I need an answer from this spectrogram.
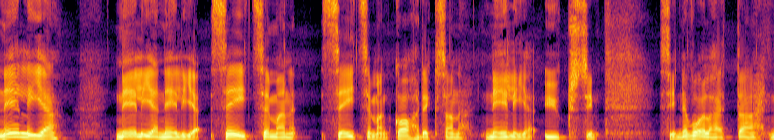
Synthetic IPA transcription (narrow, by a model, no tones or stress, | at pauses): neljæ | neljæneljæ̰seit̪semæn | seit̪semæ̰ŋkɑhdeksɑnneljæ̰yksi | sinːeʋoilæɦet̪ːæː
